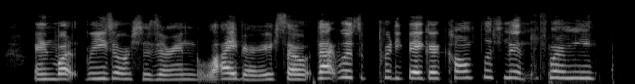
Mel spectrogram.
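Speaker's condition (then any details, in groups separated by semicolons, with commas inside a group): Cerebral palsy; mentally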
